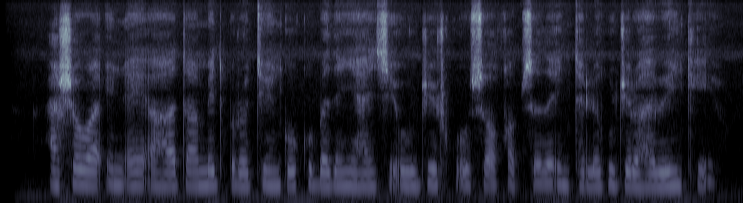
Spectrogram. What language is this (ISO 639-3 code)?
som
